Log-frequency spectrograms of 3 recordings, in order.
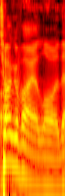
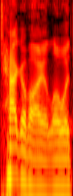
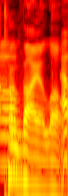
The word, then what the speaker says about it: Tagovailoa: Tagovailoa. That's how you actually pronounce it. Not Tagovailoa. It's Tagovailoa.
